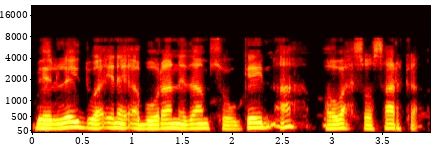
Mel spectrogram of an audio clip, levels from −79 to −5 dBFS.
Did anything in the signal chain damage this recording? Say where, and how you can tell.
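Yes, at the codec stage, throughout the speech. Nothing reaches above 7.7 kHz, and the speech carries a rough, hissy halo with a smeared, underwater quality. This is likely Nellymoser compression, at a rate consistent with about 32 kbps. The codec works on short blocks at a fixed, very low bit budget, so weak bands get no bits and are filled with noise. That substituted noise sets it apart from a plain low-pass filter.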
